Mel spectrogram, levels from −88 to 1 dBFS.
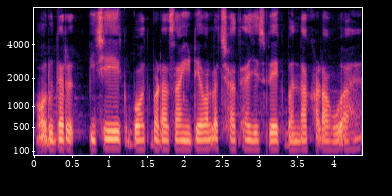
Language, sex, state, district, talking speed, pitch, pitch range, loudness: Hindi, male, Bihar, West Champaran, 230 wpm, 130 Hz, 130-135 Hz, -18 LUFS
